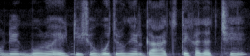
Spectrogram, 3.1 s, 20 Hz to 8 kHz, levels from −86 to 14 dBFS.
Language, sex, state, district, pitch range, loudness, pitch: Bengali, female, West Bengal, Alipurduar, 210-230 Hz, -17 LUFS, 220 Hz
